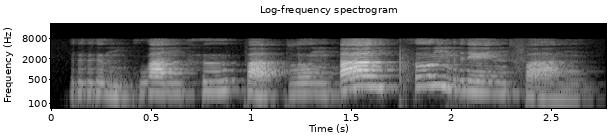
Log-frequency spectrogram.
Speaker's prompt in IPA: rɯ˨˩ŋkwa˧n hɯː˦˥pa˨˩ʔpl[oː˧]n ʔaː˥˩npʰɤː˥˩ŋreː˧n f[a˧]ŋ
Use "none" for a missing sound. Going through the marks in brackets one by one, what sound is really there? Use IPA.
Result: o˧, a˨˩

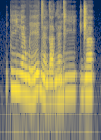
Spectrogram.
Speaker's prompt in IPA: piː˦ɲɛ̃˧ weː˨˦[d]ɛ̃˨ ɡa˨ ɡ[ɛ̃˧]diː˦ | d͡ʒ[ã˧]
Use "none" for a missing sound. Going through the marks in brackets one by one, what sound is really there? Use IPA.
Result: d, ɛ̃˧, ã˧

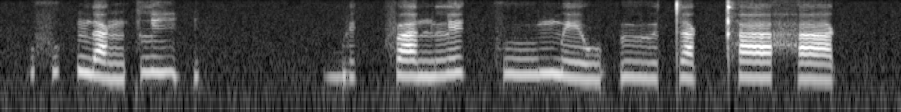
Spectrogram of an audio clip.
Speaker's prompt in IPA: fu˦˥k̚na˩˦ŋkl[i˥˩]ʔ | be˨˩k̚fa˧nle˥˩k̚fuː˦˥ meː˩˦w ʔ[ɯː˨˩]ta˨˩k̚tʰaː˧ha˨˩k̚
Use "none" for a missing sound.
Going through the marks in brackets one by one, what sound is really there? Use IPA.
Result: i˥˩, ɯː˨˩

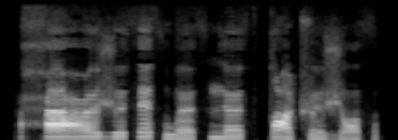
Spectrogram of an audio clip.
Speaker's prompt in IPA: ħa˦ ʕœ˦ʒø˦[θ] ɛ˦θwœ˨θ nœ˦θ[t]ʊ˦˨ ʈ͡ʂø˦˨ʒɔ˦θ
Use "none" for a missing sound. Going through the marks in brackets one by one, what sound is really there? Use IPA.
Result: θ, tˤ

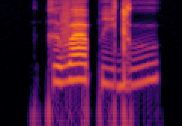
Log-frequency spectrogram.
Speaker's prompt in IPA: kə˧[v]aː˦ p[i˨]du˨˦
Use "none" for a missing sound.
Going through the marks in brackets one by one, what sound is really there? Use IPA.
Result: v, i˨

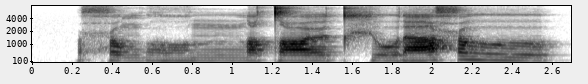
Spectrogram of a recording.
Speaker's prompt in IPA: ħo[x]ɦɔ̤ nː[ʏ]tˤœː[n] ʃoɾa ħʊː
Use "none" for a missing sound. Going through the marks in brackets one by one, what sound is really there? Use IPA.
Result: ŋ, ʏ, t

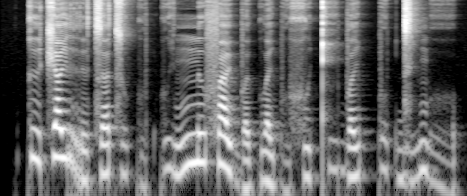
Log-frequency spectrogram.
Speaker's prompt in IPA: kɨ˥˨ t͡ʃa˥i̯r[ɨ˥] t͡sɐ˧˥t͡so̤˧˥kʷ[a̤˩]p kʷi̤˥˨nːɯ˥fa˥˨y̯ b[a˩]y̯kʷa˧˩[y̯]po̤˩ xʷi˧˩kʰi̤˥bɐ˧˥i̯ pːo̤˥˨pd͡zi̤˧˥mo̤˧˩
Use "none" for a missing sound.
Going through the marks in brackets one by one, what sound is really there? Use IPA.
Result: ɨ˩, a̤˩, ɐ˩, i̯

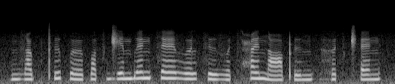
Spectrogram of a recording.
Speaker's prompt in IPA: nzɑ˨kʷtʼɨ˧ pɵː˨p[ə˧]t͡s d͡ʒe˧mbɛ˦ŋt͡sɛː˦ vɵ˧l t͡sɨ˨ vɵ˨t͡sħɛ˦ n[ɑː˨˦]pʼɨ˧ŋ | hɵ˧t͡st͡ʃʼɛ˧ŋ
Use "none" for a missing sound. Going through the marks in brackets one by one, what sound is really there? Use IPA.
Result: ɔ˧, ɑː˨˦

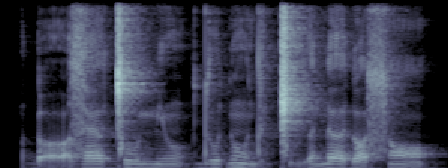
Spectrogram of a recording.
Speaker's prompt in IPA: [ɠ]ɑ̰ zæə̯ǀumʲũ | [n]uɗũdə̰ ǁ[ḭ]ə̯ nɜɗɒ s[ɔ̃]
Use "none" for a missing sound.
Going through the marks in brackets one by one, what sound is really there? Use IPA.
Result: ɠ, d, ḭ, ɔ̃

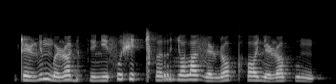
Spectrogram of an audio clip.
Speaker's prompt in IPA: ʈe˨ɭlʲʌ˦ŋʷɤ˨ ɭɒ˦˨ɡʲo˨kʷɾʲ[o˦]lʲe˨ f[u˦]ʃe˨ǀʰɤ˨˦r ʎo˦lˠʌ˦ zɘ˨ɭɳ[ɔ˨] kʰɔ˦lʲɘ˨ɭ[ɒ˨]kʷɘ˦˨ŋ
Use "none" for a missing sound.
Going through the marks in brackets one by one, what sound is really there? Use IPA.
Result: o˨, o˦, ɔ˦, ɒ˦

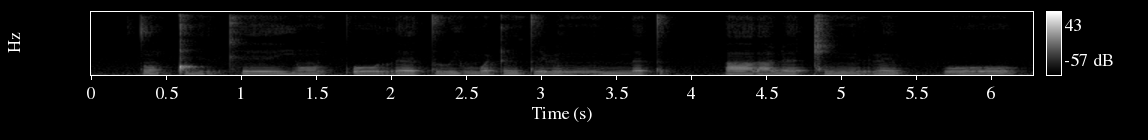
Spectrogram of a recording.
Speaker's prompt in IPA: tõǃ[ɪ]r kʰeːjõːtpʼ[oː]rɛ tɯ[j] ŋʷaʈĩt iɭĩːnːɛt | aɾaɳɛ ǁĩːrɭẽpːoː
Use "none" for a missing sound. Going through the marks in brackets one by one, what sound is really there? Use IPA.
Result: i, oː, j

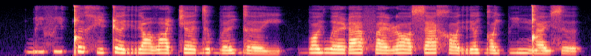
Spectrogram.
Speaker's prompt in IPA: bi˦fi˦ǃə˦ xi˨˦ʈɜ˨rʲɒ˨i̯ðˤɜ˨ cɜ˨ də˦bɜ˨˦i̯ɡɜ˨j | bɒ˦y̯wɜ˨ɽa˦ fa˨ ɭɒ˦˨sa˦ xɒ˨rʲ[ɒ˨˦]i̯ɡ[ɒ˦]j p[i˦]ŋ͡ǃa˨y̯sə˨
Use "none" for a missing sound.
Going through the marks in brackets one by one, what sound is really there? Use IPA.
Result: ɒ˦, ɒ˨, i˦

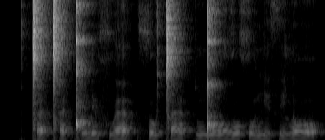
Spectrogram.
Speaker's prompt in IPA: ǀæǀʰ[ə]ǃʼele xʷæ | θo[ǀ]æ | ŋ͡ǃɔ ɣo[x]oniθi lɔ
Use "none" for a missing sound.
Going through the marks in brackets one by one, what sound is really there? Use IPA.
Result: æ, ǀ, x

